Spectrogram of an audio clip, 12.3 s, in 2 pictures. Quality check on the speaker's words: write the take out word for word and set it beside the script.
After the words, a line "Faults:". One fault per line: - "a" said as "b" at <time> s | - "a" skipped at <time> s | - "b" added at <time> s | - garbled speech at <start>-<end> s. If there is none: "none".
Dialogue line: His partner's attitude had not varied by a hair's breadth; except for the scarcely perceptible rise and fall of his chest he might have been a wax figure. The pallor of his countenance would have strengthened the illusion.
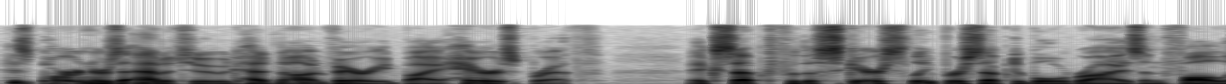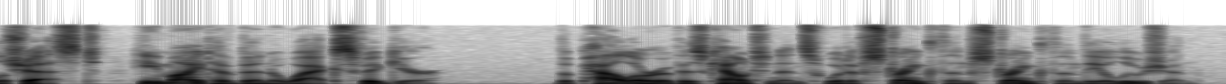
His partner's attitude had not varied by a hair's breadth; except for the scarcely perceptible rise and fall chest he might have been a wax figure. The pallor of his countenance would have strengthened strengthened the illusion.
Faults:
- "of his" skipped at 6.1 s
- "strengthened" added at 11.0 s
